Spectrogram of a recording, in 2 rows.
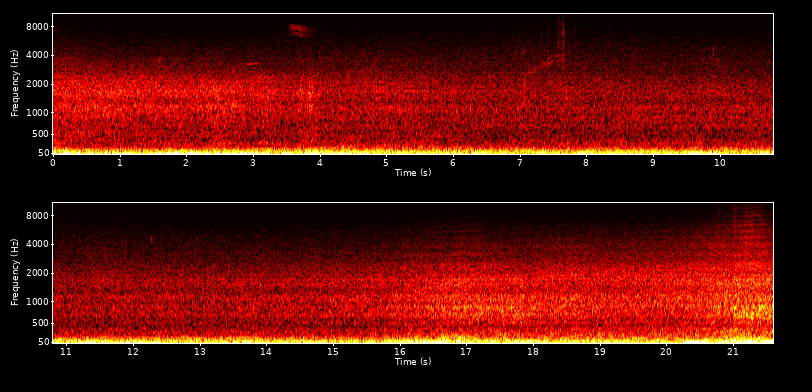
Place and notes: all the mornings of the ... - jul 26 2013 friday 05:34
Maribor, Slovenia, 26 July 2013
